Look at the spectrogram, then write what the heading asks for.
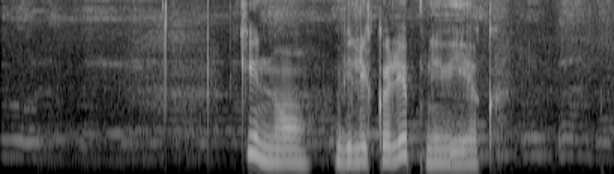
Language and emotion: Russian, neutral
